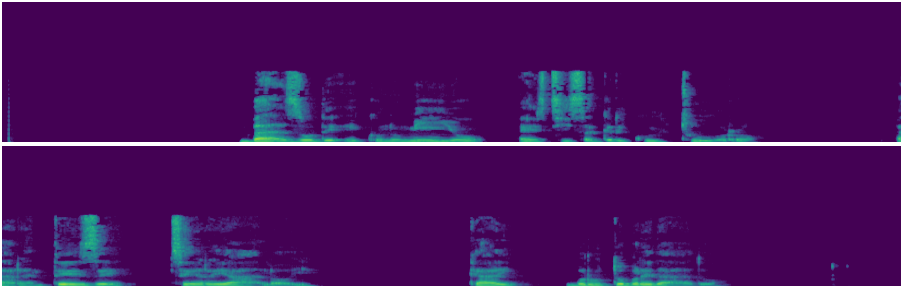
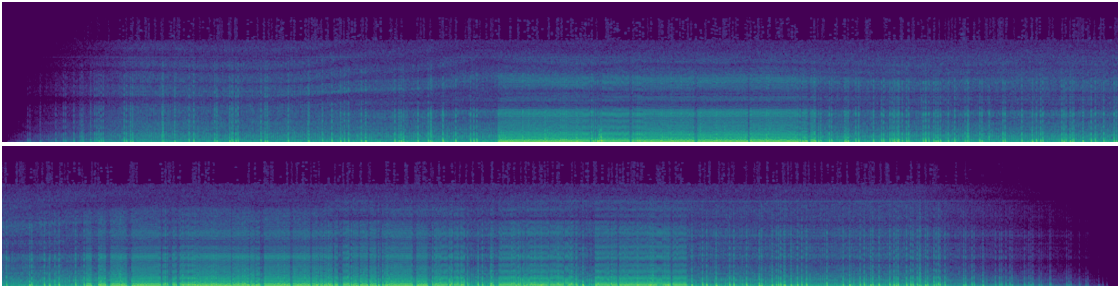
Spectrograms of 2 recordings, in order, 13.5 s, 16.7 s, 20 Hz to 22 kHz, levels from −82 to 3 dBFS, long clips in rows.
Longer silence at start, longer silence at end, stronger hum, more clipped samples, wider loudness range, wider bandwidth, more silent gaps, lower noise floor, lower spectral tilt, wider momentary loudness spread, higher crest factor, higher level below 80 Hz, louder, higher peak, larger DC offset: first, 1.8 s vs 0.35 s; first, 1.4 s vs 0.55 s; neither; neither; second, 4 LU vs 7 LU; second, 11.5 kHz vs 16.5 kHz; neither; first, under -90 dBFS vs -51 dBFS; second, -4.5 dB/octave vs -6.5 dB/octave; first, 16 LU vs 12 LU; first, 24 dB vs 18 dB; second, -64 dBFS vs -36 dBFS; about the same, -25 LUFS vs -24 LUFS; about the same, -4 dBFS vs -6 dBFS; neither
